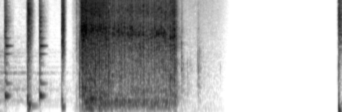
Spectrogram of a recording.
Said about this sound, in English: Oh my, I let go of the balloon and it flew all around the room. Better blow it back up again.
